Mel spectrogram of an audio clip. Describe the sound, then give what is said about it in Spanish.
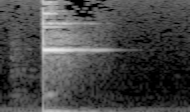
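Drinking glasses clink as they are set down on a tray beside one another, giving a single sharp, bright glassy strike with a short ringing tail that fades within half a second, surrounded by quiet. “pone a escurrir el vaso junto a otro sobre una bandeja. Cambia de lugar los otros vasos.”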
